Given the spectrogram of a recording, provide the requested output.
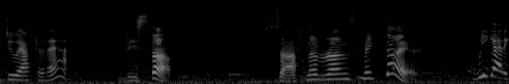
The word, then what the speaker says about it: Tsafnur: But she's your Softig buddy. Honey, it's pronounced Tsafnur. If you're gonna be here for this, try to say it correctly.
